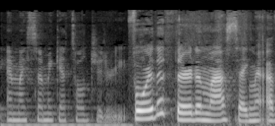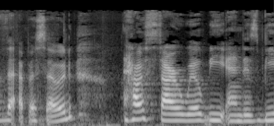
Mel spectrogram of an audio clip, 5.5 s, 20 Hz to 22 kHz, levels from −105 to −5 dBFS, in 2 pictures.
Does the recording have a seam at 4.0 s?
yes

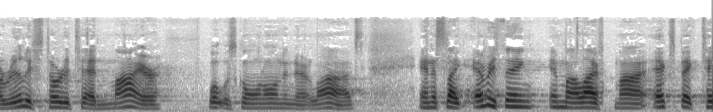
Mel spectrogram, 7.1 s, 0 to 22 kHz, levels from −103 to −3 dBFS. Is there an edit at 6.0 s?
yes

